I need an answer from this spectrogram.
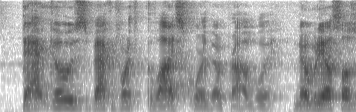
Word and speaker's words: Gliscor: G-L-I and then score. Gliscor.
